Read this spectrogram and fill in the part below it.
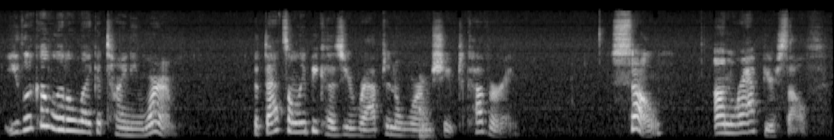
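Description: A woman reading a children's picture book aloud in an expressive, deliberate way for young listeners, recorded indoors. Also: on the high side, breathy edge, rough recording. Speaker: children's story-time reader for a museum. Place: indoor room.

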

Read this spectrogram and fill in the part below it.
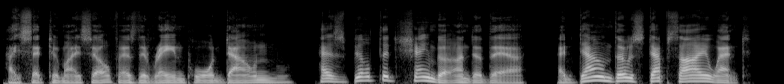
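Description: A man's voice: low-pitched, sing-song, takes it slowly, dry recording, studio quality, exaggerated voice. A man voicing an eccentric, opinionated old tramp telling a rambling tale in an emphatic, self-assured way, as an audiobook character. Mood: reminiscing, animated. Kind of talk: acted audiobook character monologue.

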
